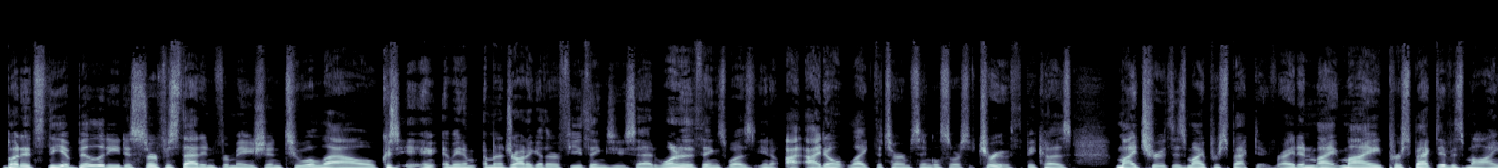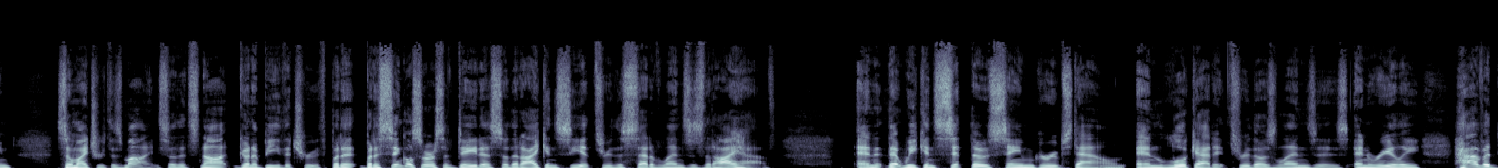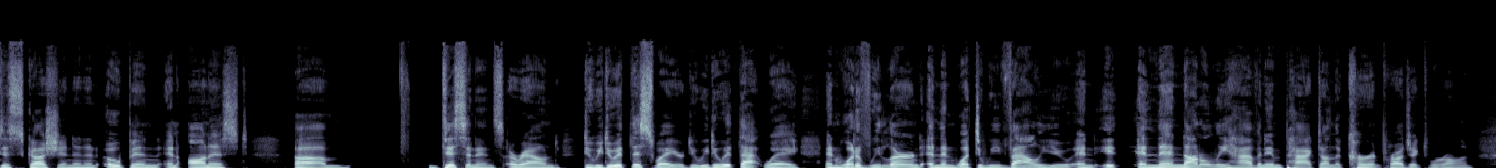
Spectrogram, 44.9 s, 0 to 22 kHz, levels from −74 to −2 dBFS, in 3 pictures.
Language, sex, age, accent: English, male, 30-49, American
